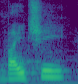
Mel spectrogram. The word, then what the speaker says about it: BAIC: You'll see in one of these slides that Beijing Auto, or B, it's the acronym is BAIC, or it's pronounced Baichi.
